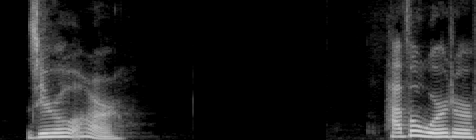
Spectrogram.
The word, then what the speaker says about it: ZeroR: comom presents how to pronounce z r for this word we combine zero with the letter r z r z r Zer R have a word or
